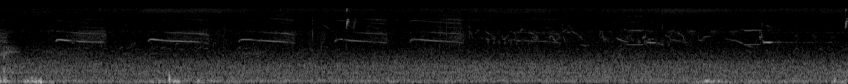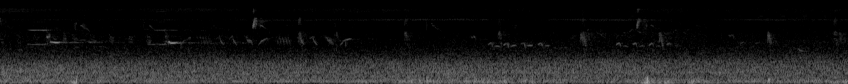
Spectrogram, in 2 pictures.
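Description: Birds calling outdoors: a run of about six short falling notes, roughly one a second, in the first few seconds, then scattered chirps through the rest, over a steady outdoor background hiss.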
